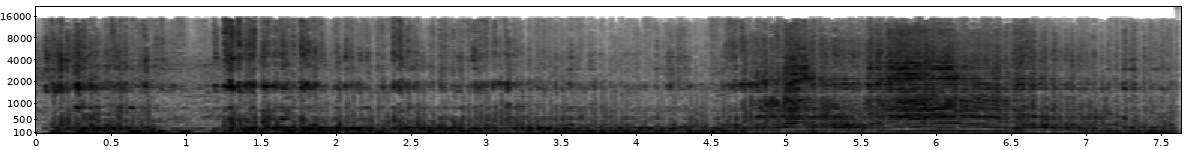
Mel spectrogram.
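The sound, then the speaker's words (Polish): A classic American V8 car engine at a fair in Poznań rumbles loudly, idling with a deep steady throb before being revved up and back down in a swelling roar, with no voices. “A jak silnik pracuje, można sprawdzić?”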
